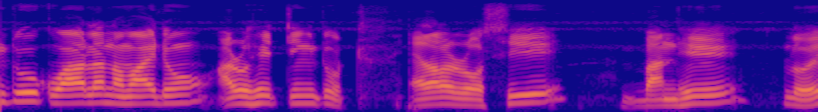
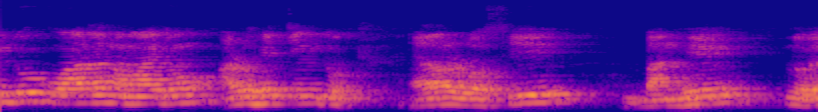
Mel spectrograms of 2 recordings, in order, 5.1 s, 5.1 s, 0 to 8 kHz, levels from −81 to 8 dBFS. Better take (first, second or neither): first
